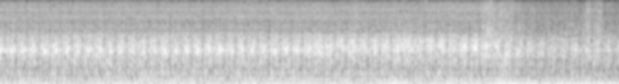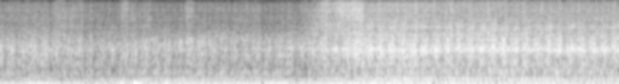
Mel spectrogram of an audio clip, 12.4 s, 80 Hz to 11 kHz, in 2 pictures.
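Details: BMW N52B25, cold morning idle: light, fairly regular tapping about three times a second over engine hum, seemingly from the oil filter housing side; source unclear.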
